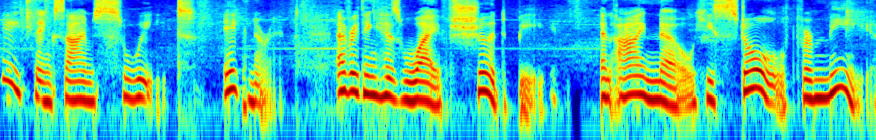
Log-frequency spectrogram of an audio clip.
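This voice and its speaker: An actress playing a cold, scheming femme fatale wife, languid and mocking, in a noir-style audio drama. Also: female voice, fairly low pitch, lively intonation, takes it slowly. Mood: sly, contemptuous.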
